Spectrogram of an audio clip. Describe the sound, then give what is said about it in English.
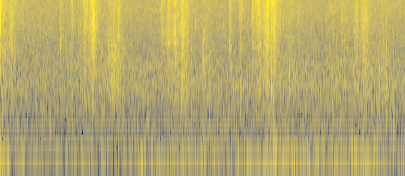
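An animal's feet rustle and crunch through dry leaves in soft, irregular steps, faint and continuous with no talk over them. “You might hear Yoro's feet in the leaves there.”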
